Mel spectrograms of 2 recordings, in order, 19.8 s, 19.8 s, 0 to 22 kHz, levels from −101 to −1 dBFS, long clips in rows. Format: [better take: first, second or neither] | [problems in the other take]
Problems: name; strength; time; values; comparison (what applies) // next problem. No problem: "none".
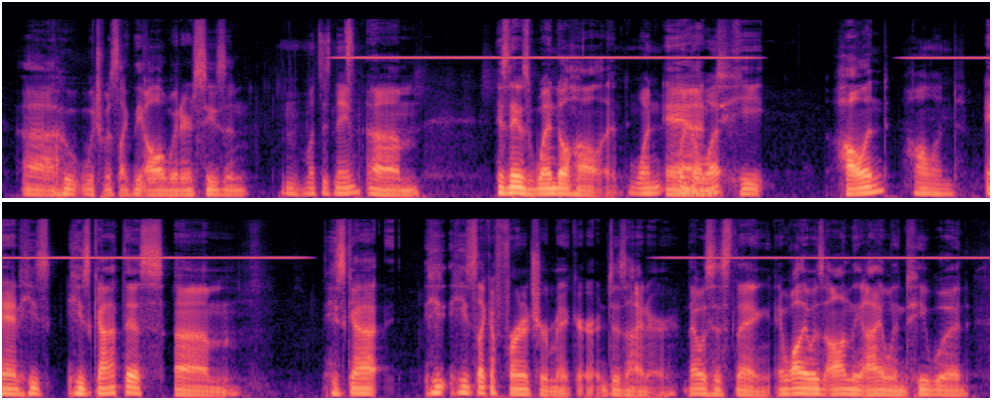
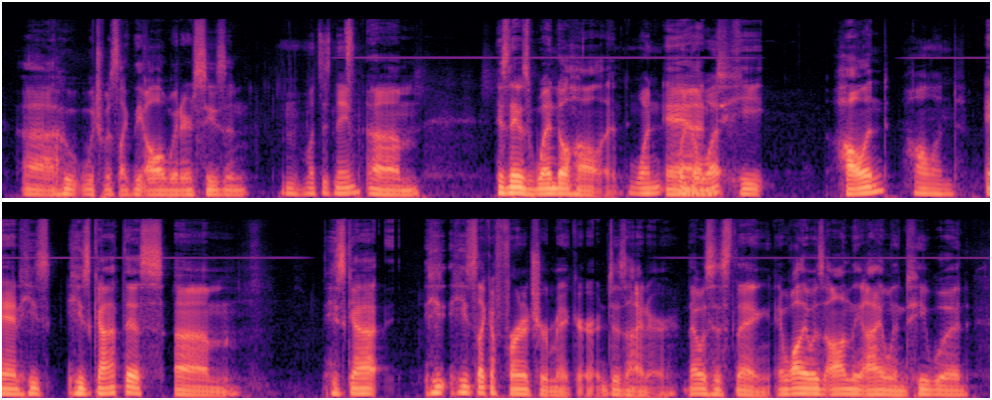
second | high-pitched whine; loud; from 3.5 to 7.5 s, from 9 to 13 s and from 16 s on; 7 kHz, 8 dB below the speech; faint in the second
